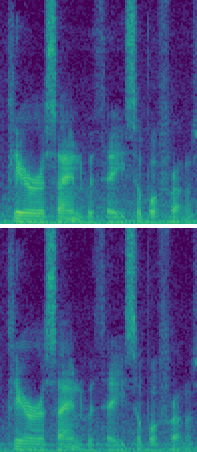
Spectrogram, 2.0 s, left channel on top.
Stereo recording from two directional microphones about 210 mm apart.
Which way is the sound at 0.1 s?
Centre (ahead or behind).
